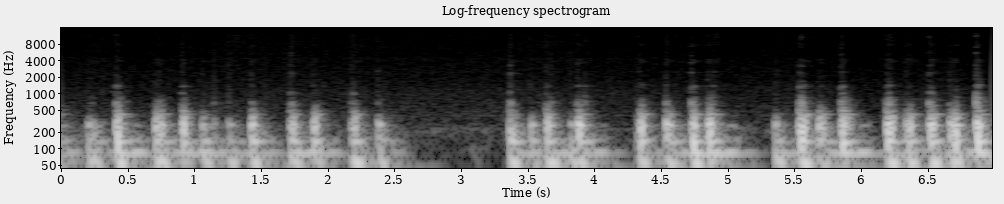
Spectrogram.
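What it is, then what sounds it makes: Wooden desk. Fingertips of both hands tap on a large solid wooden desktop close to the microphone, producing quick, dull, low knocks with almost no ring. The taps come in rapid bursts, pausing into near silence around the three-second mark before resuming with brief breaks near four and five seconds.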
